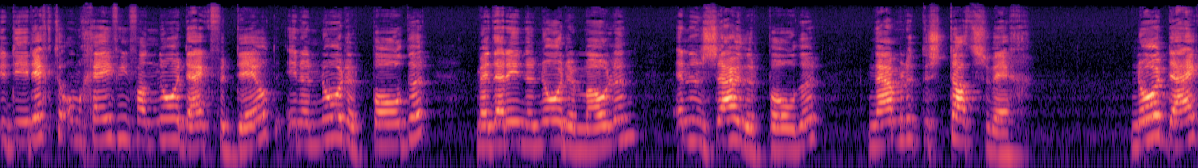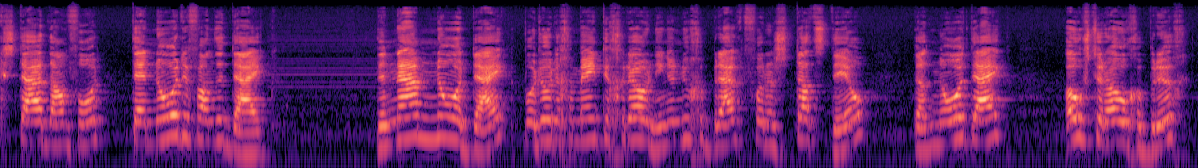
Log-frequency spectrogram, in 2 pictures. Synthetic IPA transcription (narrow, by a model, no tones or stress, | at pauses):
dədirɛktəɔmχejvɪŋvɑnːoːɹdɛjkfərdeːlˠtɪnənːoːɹdərpolˠdər | mɛdaːɾɪndənoːɹdəmowlən | ɛnənzœɥdərpolˠdər | naːmələɡ̚dəstɑtsʋɛχ | noːdɛjkstaːt̚dɑnvʊːr | tɛnːoːɹdəvɑndədɛjk | d̥ənaːmnoːrdɛjkʋɔr̚dʊːɹdəχəmejntəχrownɪŋənːyχəbrœɥk̚tfʊːɾənstɑtzdɪːlˠ | d̥ɑtnoːdɛjk | ʔowstərɦowχəbrɵχ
